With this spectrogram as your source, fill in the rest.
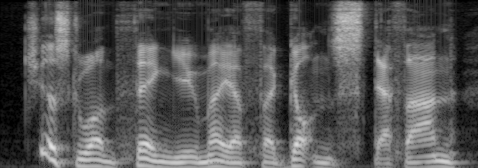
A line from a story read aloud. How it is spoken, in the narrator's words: Fanshawe shouted above the roar of the storm outside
